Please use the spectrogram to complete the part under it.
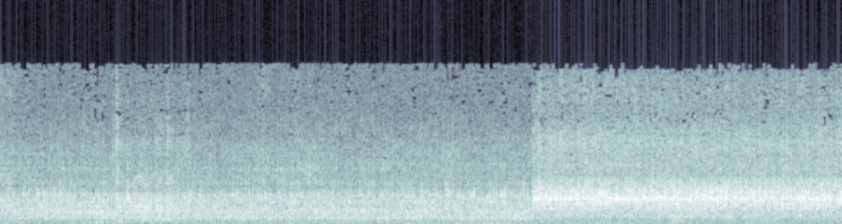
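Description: Wind blows steadily outdoors by open water.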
